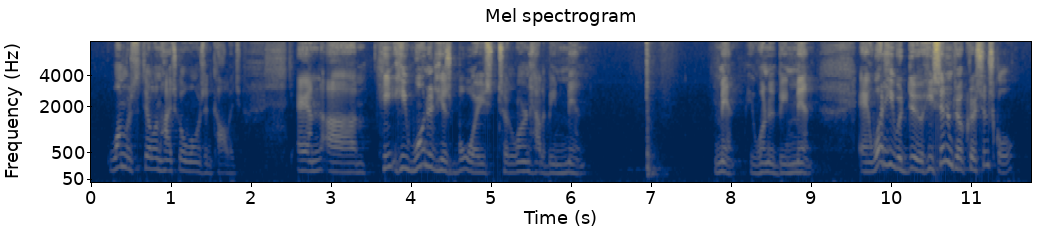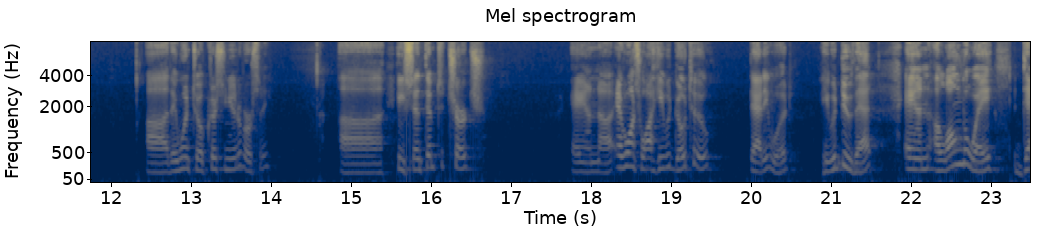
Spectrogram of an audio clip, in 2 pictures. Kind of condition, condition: setting, large echoing room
